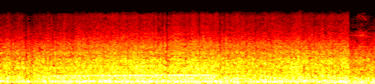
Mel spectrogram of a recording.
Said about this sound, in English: Listen to that engine. Induction noise, exhaust noise,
